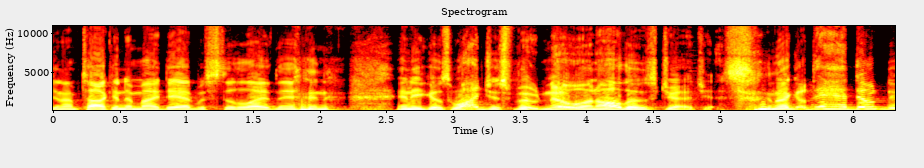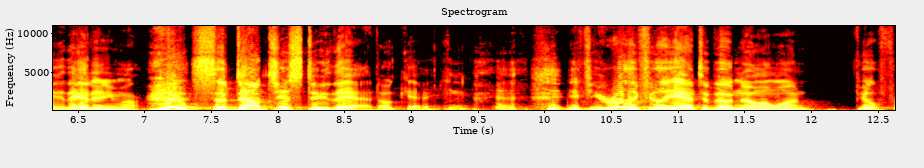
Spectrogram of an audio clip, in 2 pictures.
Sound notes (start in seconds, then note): 9.1 chuckles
